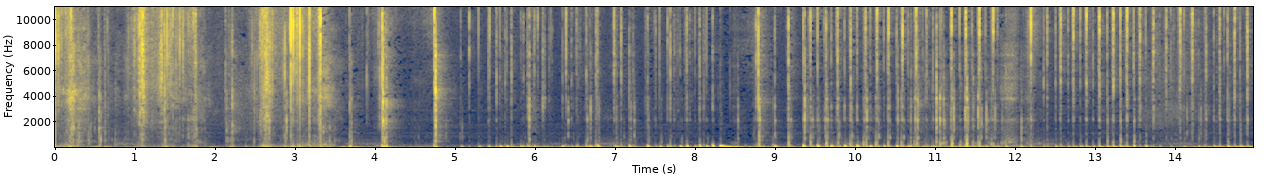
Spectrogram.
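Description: An adhesive paper lint roller is held horizontally while fingertips and long nails tap on its sticky white paper roll and peel off it. The result is a quick run of sticky peeling and tearing crackles over soft, low thumps, starting sparse and becoming dense and rapid after the midpoint.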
